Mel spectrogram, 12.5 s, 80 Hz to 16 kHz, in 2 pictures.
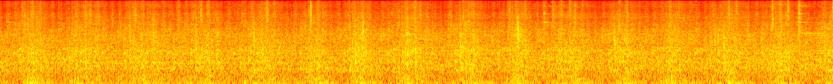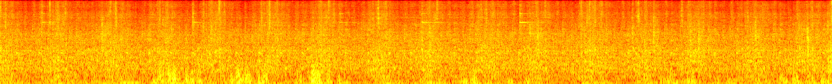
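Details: Massey Ferguson 1155 tractor, parked for years over a hydraulic issue, after fuel was drawn through to the filters: a heavy, rough, steady diesel rumble with no stumbles for about twelve seconds; running normally.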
